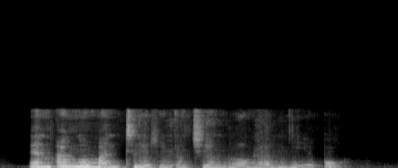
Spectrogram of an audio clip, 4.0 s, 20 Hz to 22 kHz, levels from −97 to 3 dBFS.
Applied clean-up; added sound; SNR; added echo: neural separator model SepFormer DNS4.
